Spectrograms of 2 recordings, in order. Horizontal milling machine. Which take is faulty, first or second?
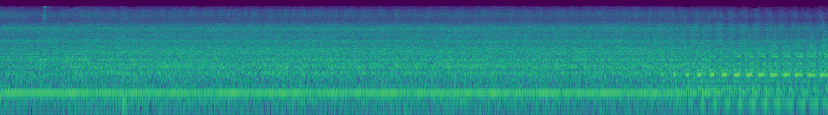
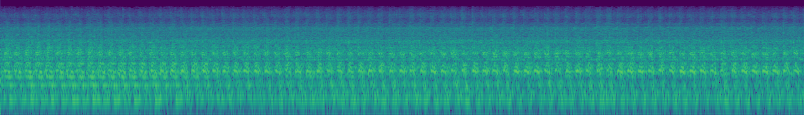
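second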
